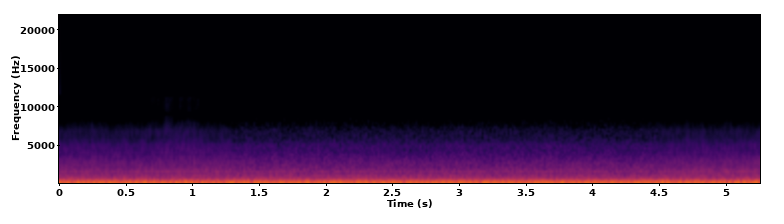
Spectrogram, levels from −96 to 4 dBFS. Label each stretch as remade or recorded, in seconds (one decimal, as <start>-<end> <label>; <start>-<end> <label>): 0.0-1.3 remade; 1.3-4.5 recorded; 4.5-5.3 remade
